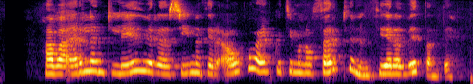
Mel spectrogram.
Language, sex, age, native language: Icelandic, female, 40-49, Icelandic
